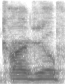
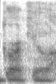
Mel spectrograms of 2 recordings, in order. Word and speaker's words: Cargill: We got the typical Jade Cargill Jade Cargill. I said Jade Gargill. I call myself. I understand, sir. Relax. nah, Jade I'm Cargill. not mad. Jade Cargill.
